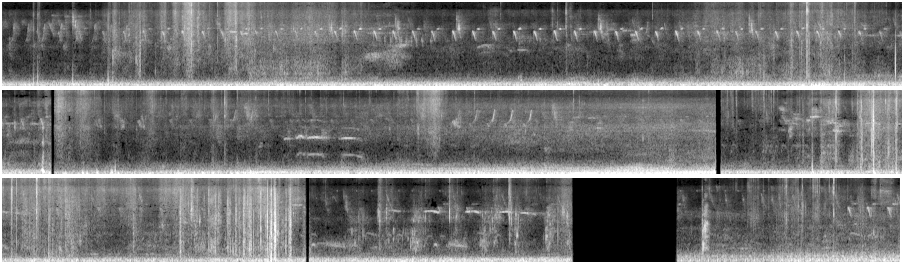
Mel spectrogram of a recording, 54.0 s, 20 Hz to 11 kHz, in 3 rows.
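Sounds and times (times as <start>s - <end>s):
low outdoor rumble: 0.0s - 42.1s, 49.6s - 53.9s
footsteps crunching in tall grass: 2.1s - 7.5s, 13.8s - 17.8s, 19.0s - 24.4s, 25.7s - 27.2s, 32.4s - 42.1s
rooster crowing: 23.6s - 25.4s.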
